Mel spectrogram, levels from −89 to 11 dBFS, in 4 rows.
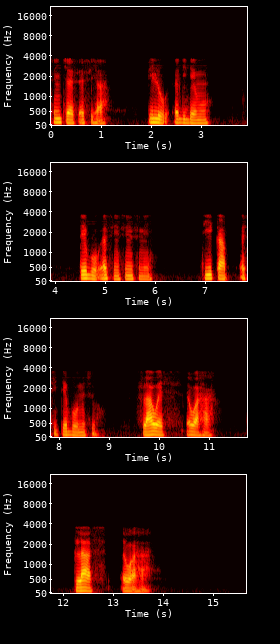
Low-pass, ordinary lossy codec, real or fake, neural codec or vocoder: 3.6 kHz; Opus, 64 kbps; real; none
